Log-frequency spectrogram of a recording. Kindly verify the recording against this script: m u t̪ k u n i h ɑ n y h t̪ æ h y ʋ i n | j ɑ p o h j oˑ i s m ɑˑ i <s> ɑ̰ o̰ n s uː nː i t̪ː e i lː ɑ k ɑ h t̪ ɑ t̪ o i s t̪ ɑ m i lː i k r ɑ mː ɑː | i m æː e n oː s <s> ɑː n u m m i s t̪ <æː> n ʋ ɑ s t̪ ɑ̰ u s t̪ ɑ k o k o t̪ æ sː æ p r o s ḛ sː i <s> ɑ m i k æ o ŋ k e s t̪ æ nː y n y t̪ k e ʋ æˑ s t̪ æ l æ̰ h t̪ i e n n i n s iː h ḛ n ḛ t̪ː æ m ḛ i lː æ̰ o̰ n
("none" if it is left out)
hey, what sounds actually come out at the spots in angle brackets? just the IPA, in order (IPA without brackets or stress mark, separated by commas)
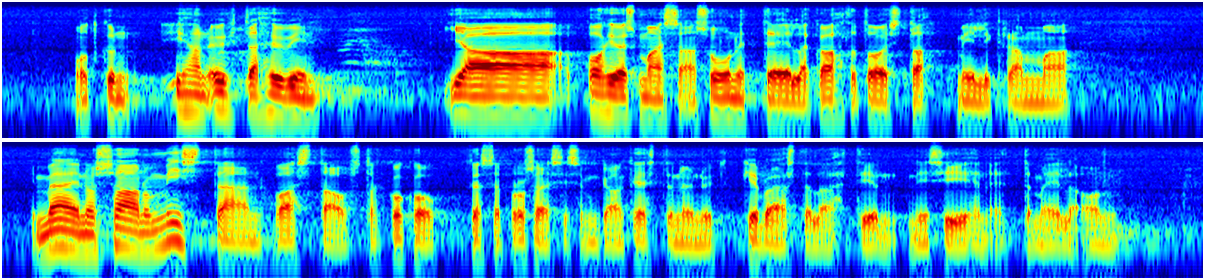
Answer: sː, s, æː, sː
